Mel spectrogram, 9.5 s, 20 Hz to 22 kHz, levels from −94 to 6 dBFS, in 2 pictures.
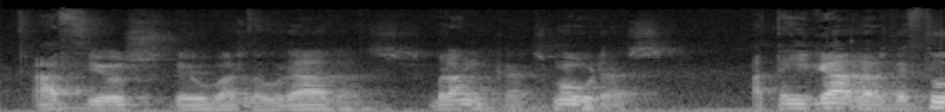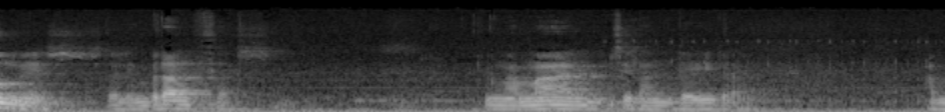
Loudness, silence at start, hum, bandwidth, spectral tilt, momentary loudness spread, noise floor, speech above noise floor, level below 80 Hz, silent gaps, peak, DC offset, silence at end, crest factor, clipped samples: -28 LUFS; 0 s; none; 17 kHz; -7 dB/octave; 19 LU; -50 dBFS; 22 dB; -48 dBFS; none; -8 dBFS; 0.8%; 0 s; 20 dB; under 0.1%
